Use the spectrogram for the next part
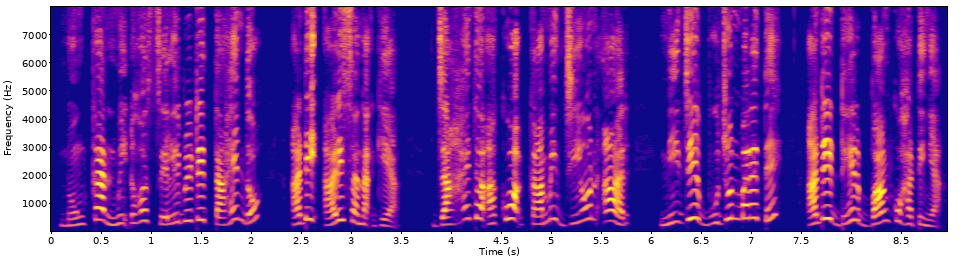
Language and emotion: Santali, angry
